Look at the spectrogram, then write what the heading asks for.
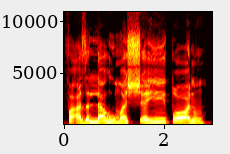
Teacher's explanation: زا سیٹی والا حروف ہے، لام کے ساتھ شدت سے ملائیں گے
